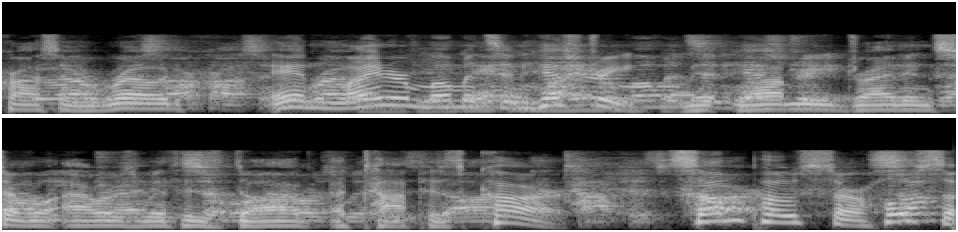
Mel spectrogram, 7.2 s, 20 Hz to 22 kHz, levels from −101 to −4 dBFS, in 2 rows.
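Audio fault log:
0.11–1.39 s, 1.55–3.18 s, 3.35–6.43 s and 6.59–7.11 s, echo leak: a second copy of the speech trails the original by about 0.75 s, only a little quieter than the direct sound. The likely cause is a loudspeaker at the far end of a call whose echo canceller failed to strip out what its microphone picked up, returning that pickup into the line.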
